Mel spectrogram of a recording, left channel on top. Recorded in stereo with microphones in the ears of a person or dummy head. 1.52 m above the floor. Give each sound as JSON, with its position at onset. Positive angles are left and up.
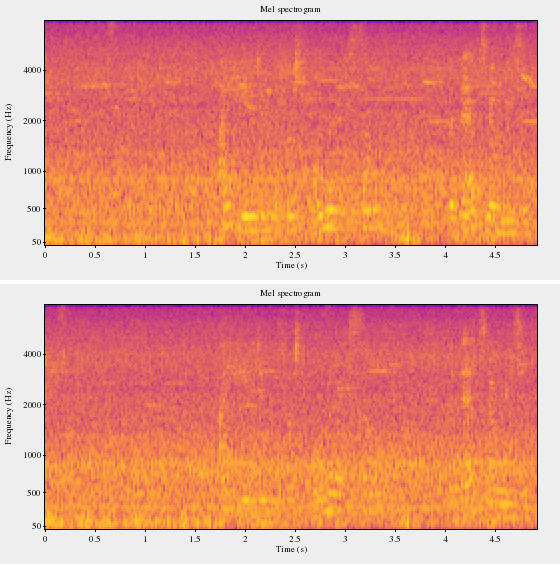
{"t": 1.7, "sound": "a woman speaking", "side_deg": 10, "distance_m": 1.7}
